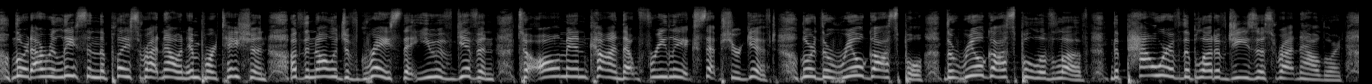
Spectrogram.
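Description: Against a quiet background with a dry sound and no echo, a woman speaks at a moderate pace in an extremely high voice with lively intonation. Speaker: guest preacher. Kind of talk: fervent prayer. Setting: church with online audience. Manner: fervent, pleading. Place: church. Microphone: handheld.

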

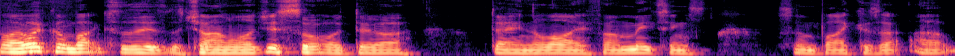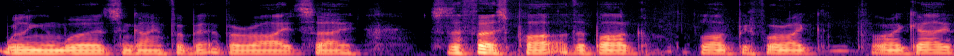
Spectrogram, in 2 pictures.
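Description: With a dark, mellow tone, a man speaks at a moderate pace using ordinary pitch variation. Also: quiet background. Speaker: motorcycle vlogger. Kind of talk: casual vlog chat. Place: home room. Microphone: phone near.

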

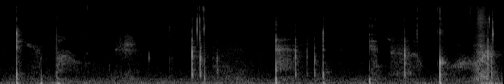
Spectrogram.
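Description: Someone whispers at a very slow pace. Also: woman. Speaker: ASMR creator. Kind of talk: ASMR nail polish unboxing. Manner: whispered. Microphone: studio mic.

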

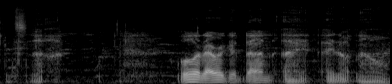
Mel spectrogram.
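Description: A woman whispers in a weary tone while faint music plays in the background. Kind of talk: personal vlog confession. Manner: slow, weary, drained speech. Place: home room. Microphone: phone near.

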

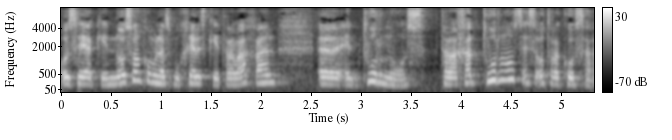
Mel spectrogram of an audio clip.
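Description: A woman talks at a medium pitch and a moderate pace. Her intonation is lively. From Germany. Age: 50s. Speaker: journalist and gender consultant; journalist panel guest. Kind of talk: panel discussion. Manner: halting. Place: studio. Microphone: lapel.

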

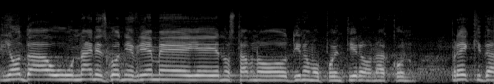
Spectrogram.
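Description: Light background noise sits under a fairly quick delivery with monotone, flat intonation. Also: man. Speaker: football coach. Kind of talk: post-match interview. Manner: candid, reflective. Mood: serious, reflective. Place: stadium. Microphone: handheld.

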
